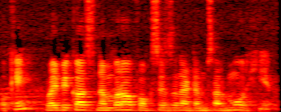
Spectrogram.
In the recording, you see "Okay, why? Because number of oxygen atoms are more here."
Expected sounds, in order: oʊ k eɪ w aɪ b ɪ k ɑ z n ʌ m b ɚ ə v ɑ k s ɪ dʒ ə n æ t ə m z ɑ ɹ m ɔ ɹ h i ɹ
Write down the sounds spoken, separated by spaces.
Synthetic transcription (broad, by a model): oʊ k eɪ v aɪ b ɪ k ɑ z n ʌ m b ɚ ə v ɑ k s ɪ z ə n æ t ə m s ɑ ɹ m ɔ ɹ h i ɹ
